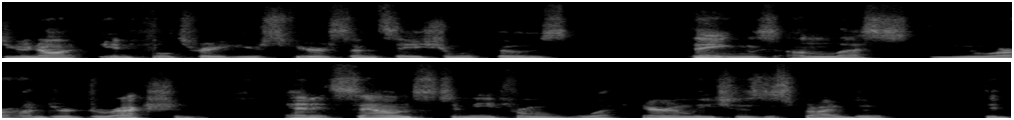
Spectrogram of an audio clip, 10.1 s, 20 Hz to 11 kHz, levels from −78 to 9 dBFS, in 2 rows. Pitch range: 90-110 Hz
